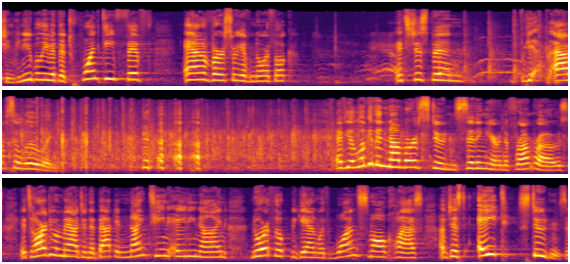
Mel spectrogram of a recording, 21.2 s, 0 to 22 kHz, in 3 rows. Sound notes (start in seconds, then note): 8.7 applause; 8.7 laughing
